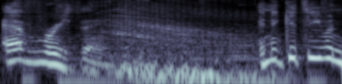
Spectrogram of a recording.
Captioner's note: electricity whirring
